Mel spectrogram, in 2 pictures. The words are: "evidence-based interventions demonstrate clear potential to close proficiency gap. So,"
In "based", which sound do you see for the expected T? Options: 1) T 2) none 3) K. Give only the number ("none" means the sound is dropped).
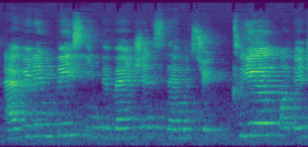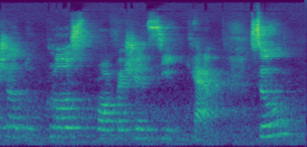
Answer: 2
